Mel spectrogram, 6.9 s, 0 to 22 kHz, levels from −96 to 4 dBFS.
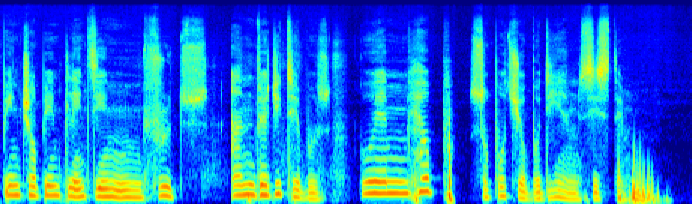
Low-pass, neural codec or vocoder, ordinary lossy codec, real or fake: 19.8 kHz; vocoder, 44.1 kHz, 128 mel bands every 512 samples, BigVGAN v2; none; fake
